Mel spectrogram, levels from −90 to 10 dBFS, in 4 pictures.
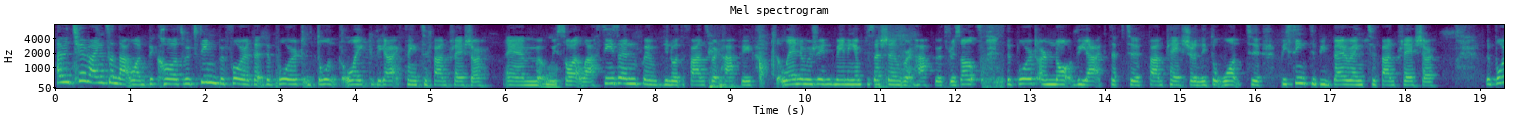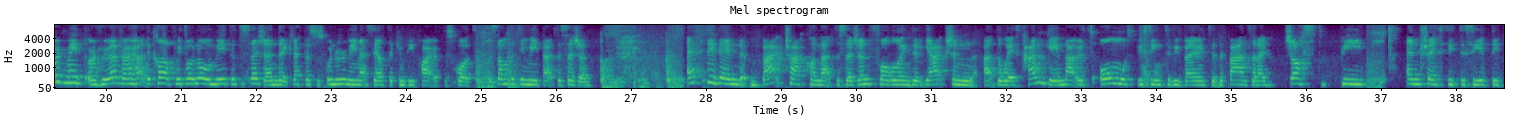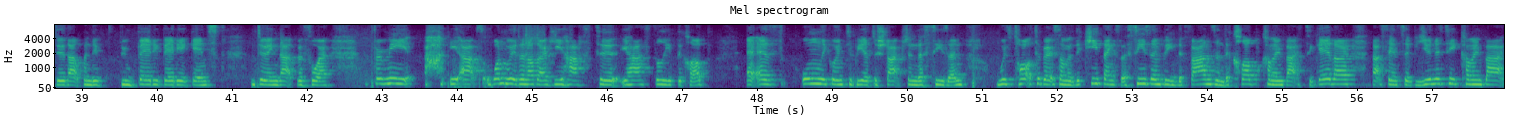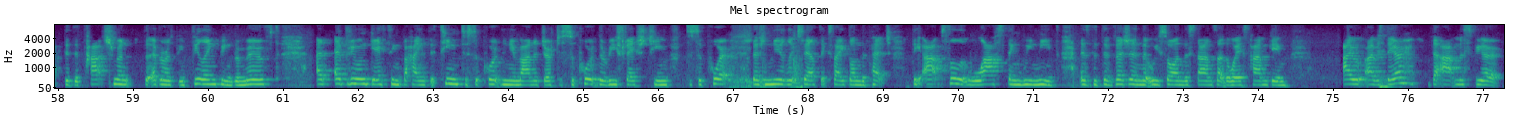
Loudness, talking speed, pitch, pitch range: -17 LUFS, 195 wpm, 200 Hz, 185-220 Hz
